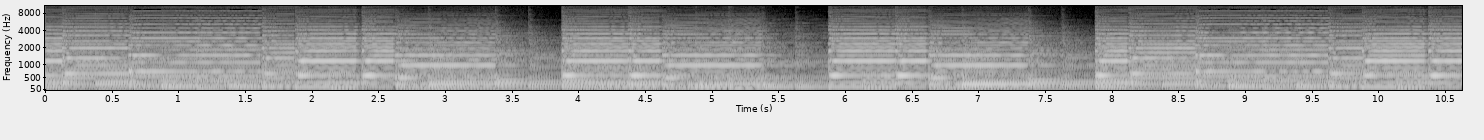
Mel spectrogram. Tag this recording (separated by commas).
Cello, Soundtrack music, Music, Musical instrument, Background music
